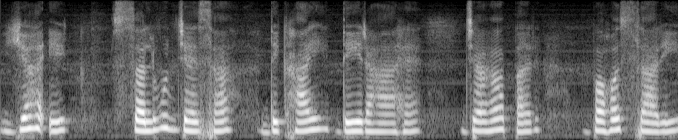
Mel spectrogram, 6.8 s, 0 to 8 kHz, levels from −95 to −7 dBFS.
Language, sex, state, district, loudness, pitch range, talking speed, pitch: Hindi, female, Chhattisgarh, Korba, -17 LUFS, 195-225 Hz, 115 wpm, 200 Hz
